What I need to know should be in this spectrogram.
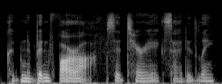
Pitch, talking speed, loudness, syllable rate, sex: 145 Hz, 245 wpm, -22 LUFS, 6.0 syllables/s, female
